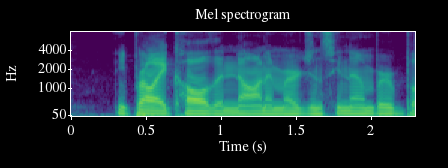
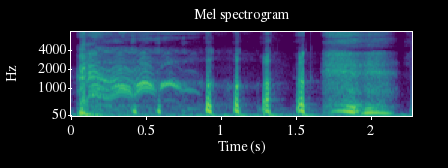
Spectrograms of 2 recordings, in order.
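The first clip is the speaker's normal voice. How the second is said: squealing high laugh; 4 dB quieter than usual. Real, not acted. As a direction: burst into a high giggle. After the yell.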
